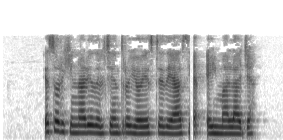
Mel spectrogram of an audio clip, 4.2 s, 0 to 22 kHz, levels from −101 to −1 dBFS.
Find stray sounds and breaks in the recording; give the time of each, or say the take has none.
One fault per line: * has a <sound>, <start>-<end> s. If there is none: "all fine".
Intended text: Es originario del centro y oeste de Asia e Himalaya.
* has a dropout, 2.8-2.9 s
